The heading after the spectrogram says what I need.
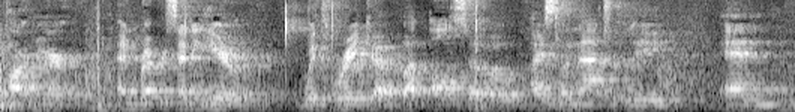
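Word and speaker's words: Reyka: You pronounce it Reka.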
